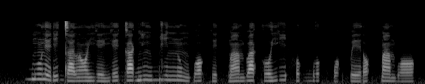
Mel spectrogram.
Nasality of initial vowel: nasal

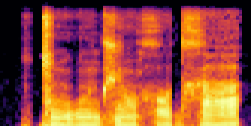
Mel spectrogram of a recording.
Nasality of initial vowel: nasal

